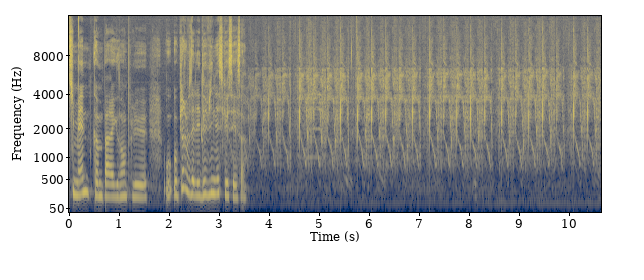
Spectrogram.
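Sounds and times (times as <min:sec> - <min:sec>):
speech: 0:00.0 - 0:03.8
faint hum: 0:00.0 - 0:10.6
bird mimicking toy laser gun sounds: 0:03.4 - 0:10.6.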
